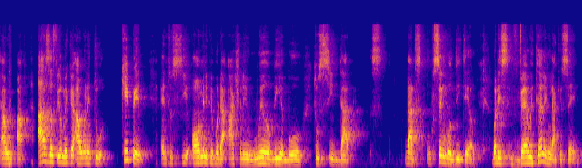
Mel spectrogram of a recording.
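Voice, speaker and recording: A man's voice: mid-range voice, darkish tone. A filmmaker from Haiti with a Haitian accent, answering questions thoughtfully on a video call, often restarting his sentences. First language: Haitian Creole or French. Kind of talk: post-screening Q&A over video call.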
